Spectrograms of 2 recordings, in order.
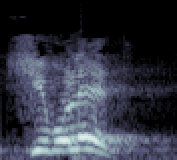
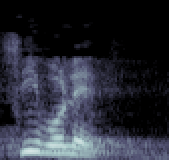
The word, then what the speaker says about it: Shibolet: Si él respondía no, entonces le decían: ahora pues, di Shibolet. Y él decía Sibolet. Y entonces, al no pronunciarlo correctamente, lo tomaban.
